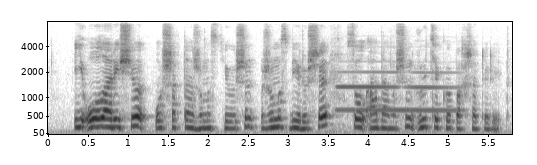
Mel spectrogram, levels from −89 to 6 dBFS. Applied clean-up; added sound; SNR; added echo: none; Wind instrument, woodwind instrument; 14 dB; none.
